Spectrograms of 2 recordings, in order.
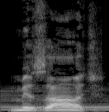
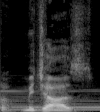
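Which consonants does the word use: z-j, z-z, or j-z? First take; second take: z-j; j-z. First: A z comes first, then a j. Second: A j comes first, then a z. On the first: The speaker calls it right. "This sound should be very carefully pronounced" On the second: The speaker calls it wrong. "Or Mijaz"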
